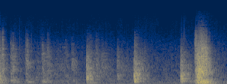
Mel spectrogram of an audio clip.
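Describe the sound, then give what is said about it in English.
The door of a stage office opens as a man strides inside, with a few soft knocks and shuffles, then closes with a solid, fairly loud thump; no one speaks. “Red Murphy looked up in surprise at the sound of the door.”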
